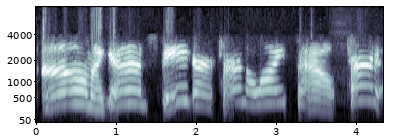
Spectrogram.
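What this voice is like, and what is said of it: Impression of a former teammate. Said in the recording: “That's a great impression right there.”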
